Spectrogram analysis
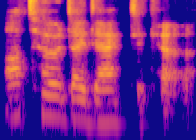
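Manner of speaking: high, soft prim Victorian maiden. Pretend. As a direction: say it like a delicate Victorian lady. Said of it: "say it like a Victorian maiden like that".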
